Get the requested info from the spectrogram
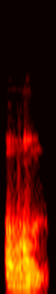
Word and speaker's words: OHM: So OHM as a whole could also be pronounced as OM, which, as some of you may know of Indian mythology, the word has a very deep meaning.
